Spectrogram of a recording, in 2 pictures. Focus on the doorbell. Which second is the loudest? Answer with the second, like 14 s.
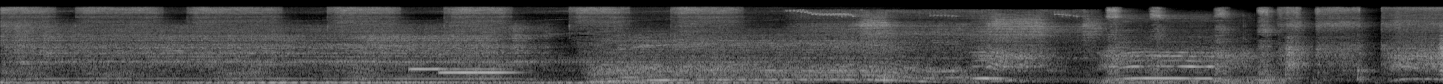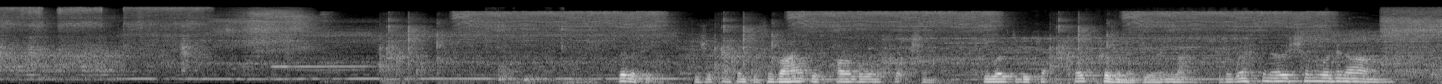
5 s.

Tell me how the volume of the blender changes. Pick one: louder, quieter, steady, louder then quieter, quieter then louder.
steady.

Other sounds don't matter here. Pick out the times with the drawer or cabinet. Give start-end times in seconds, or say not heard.
19.2-20.4.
